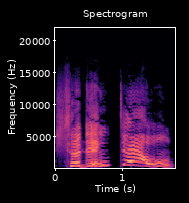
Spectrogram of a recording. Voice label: hit, en; cookie run

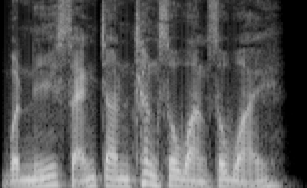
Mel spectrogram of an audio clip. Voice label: level up, th; cookierun

